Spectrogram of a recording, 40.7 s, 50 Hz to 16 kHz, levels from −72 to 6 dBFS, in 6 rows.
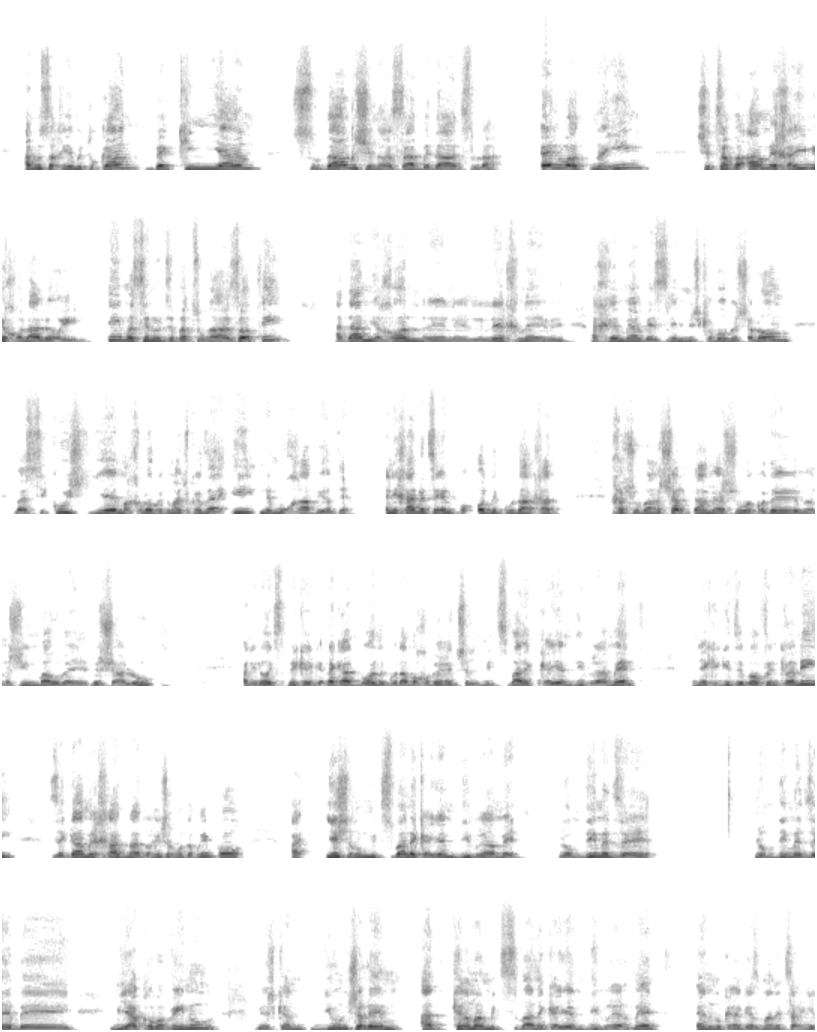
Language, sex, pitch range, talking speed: Hebrew, male, 190-250 Hz, 160 wpm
